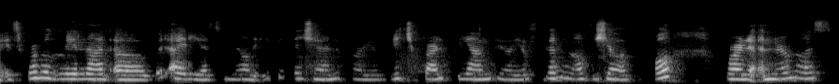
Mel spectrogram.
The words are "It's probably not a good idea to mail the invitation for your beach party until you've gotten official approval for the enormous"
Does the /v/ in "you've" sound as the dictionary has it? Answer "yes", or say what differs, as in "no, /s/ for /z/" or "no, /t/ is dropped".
no, /f/ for /v/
